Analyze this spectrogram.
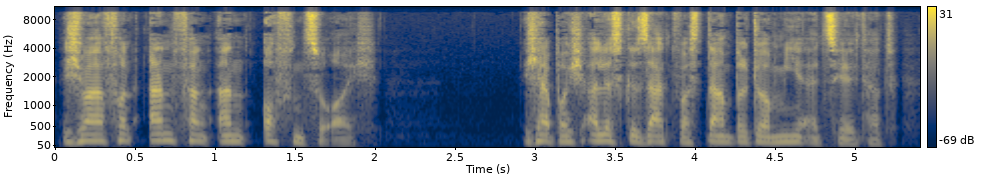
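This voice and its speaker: A man's voice: medium pitch, lively intonation, moderate pace, no room sound, voice pushed up, lightly acted. A man reading the part of a young man, holding his anger in with cutting control. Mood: angry. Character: young man, calm turning angry.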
